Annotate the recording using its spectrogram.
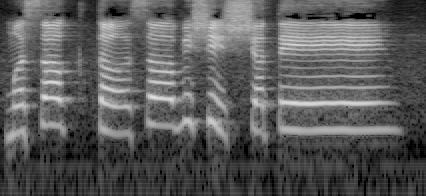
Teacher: मसक्तचा विसर्गाचा उच्चार आपण करायचा नाही कारण पुढे स आहे म्हणून.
